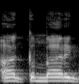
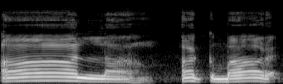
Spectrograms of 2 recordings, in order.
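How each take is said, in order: First: The last vowel of Akbar is short. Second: The last vowel of Akbar is drawn out long. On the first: The speaker calls it right. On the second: The speaker calls it wrong.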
